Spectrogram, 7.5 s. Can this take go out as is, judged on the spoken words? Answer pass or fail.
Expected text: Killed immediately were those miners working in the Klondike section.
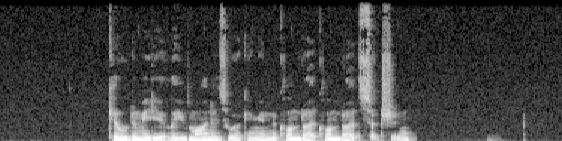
fail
